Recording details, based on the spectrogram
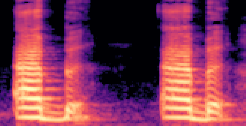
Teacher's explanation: অ্যাব অ্যাব কলকলা সহ বের হবে, কলকলা বা প্রতিধ্বনি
